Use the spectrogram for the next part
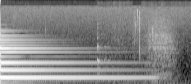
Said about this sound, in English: Now hold down the first fret on the first string and give it a pluck.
